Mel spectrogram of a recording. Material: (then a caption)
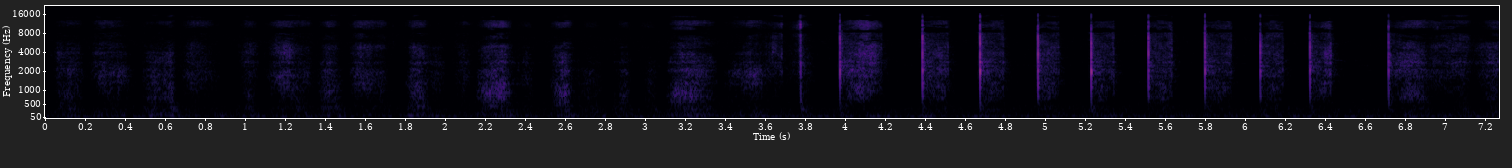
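Laminated cardboard. Long acrylic nails trace the shapes on a thin, flat laminated cardstock picture card of leaves resting on a woven cloth, scratching its glossy surface. Soft, bright rubbing strokes come first, then about eleven sharp, dry clicks with a ringing note near 2 kHz over the quiet scratching.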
